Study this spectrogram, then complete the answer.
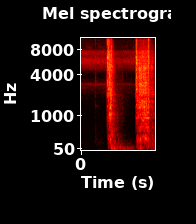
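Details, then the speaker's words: Abandoned square-body Chevy C10 V8 that has been sitting in weeds, starter jumped directly at the battery: two short bursts of even cranking with no gallop, compression sounding reasonably balanced; normal cranking. "Hey, sounds pretty decent. It doesn't really have any gallop to it."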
